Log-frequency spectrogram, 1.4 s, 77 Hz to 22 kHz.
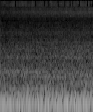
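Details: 2012 Ford F-150 that cranked but wouldn't start, no codes, fixed by replacing blown fuse 27 with borrowed fuse 56; starts instantly, low steady even idle hum; running normally.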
